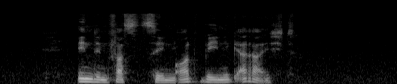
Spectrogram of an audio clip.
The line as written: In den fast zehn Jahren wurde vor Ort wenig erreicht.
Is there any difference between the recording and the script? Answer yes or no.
yes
